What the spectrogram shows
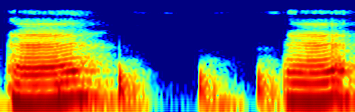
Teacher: जिसमें मुख का द्वार कम खुला हो वो क्या कहलाएंगे बच्चों अर्ध विवर्त स्वर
